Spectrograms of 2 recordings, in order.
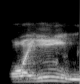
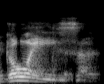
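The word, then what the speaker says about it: גויים: Goyim, nations. Notice we don't say goys. Goys. Heathens, goys. No, it's goyim.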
